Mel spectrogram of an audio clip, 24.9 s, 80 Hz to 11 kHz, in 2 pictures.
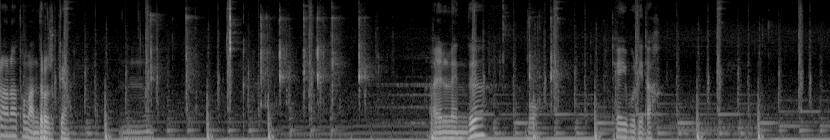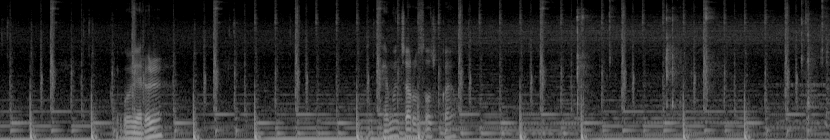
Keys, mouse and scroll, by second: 2.3 1, 11.4-20.4 drag, 21.1 Delete, 23.0 Right, 23.6 Right, 23.9 Right, 23.9 shift+i, 24.5 BackSpace.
